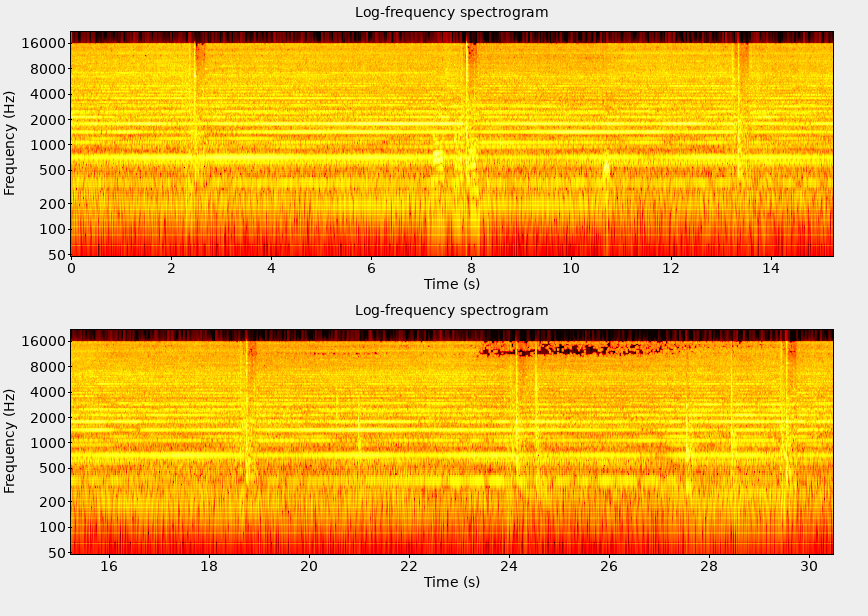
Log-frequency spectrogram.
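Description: Mattison surface grinder running with its table traversing: a steady hum of many tones from the machine, with a short knock about every five and a half seconds as the table reverses at the end of each stroke.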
